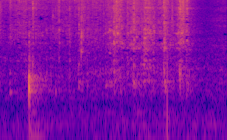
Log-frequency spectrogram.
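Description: Wire whisk stirring a runny mix of oil, powdered sugar and milk in a plastic bowl: irregular light clicks and scrapes of the wires against the bowl, one a little louder about a quarter second in. The sugar is dissolving into the liquid.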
